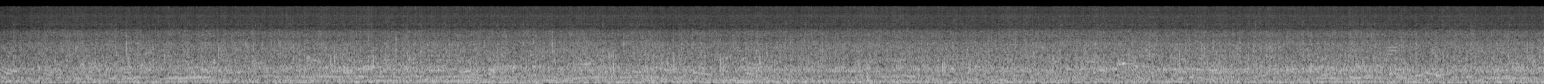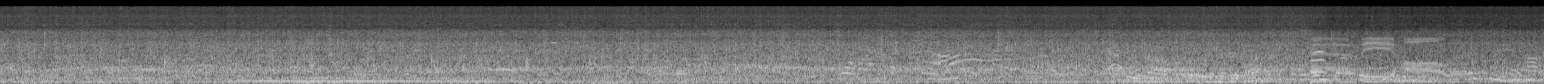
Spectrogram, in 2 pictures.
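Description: Steady babble of a large crowd, many voices talking at once with no single voice clear, and a nearer voice briefly rising out of it near the end.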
